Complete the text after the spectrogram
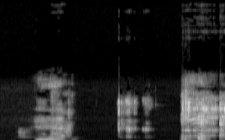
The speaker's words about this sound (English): oh gosh, excuse me, I had to burp.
